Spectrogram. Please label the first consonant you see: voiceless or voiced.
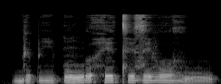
voiced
